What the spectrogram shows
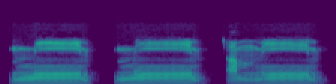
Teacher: মিমের মাখরাজ হলো দুই ঠোঁটের শুকনো অংশ মিলিত হয়ে উচ্চারিত হয়। তাহলে শুকনো অংশ বলতে আমাদের ঠোঁটের দুটো অংশ আছে, একটা হলো বাইরের সাইডে মানে এটা হলো শুকনো অংশ, একটা হলো ভিতরের সাইডে ভিজে অংশ, ঠিক আছে। · যেমন এই এরকম মিম, মিম, দুটো ঠোঁটের শুকনো অংশ দুটো গিয়ে ঠেকবে। মিম, মিম, মিম।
